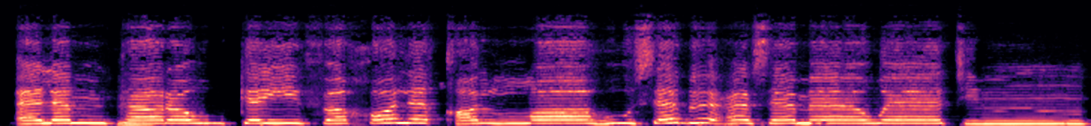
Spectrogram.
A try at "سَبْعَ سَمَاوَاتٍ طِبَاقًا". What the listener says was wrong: العين مفتوحة، حققي حركة الفتحة.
